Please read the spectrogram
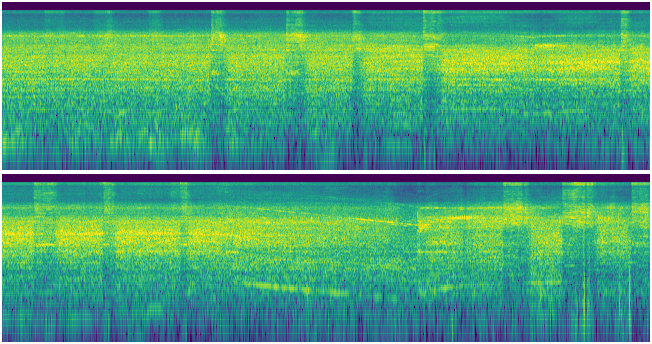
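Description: Handheld electric power tool working on sheet metal: a steady, loud grinding hiss, with a few short knocks and a brief dip about twenty seconds in.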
